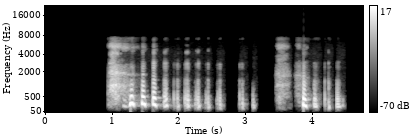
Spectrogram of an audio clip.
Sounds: Laughter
